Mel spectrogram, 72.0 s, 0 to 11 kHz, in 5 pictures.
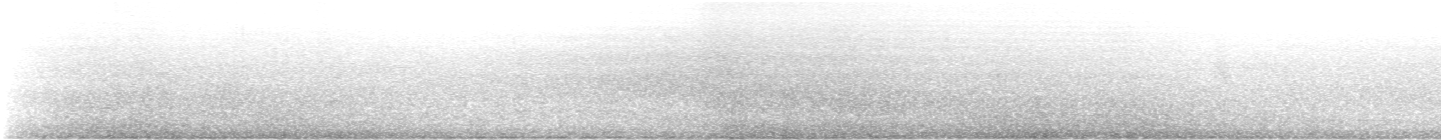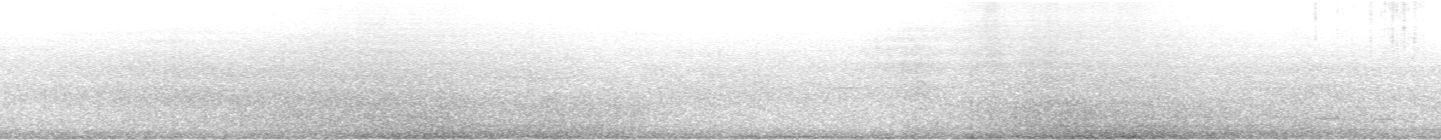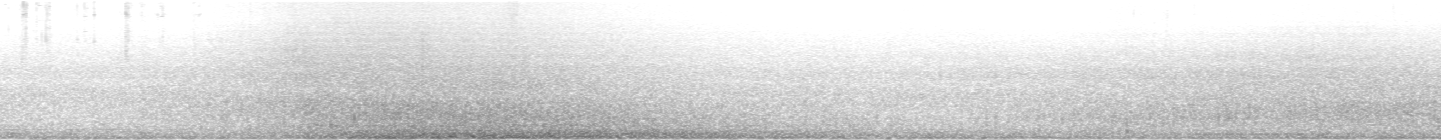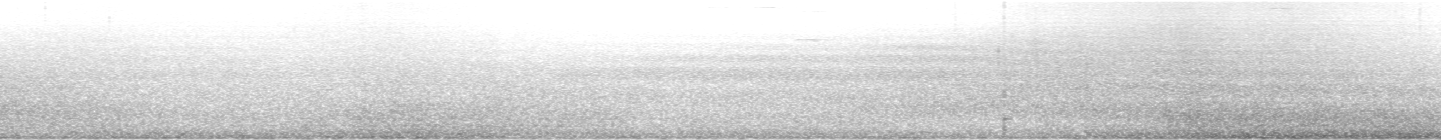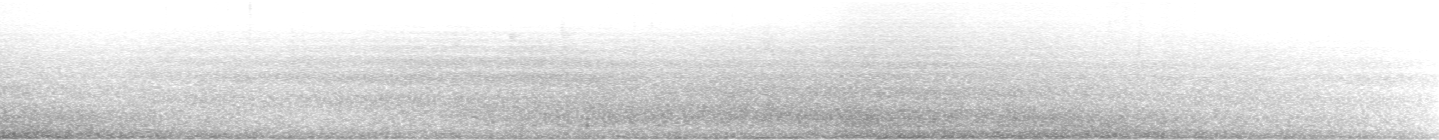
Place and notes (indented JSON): {
  "title": "Hualien City, Taiwan - at the seaside",
  "date": "2016-12-14 16:05:00",
  "description": "Waves sound, at the seaside, Distance from the waves\nZoom H2n MS+XY +Spatial Audio",
  "latitude": "23.98",
  "longitude": "121.62",
  "altitude": "9",
  "timezone": "GMT+1"
}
